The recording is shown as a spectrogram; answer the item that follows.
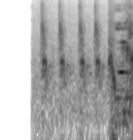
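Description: Quick, even panting breaths, about four a second, starting after a brief silence, with a rising voice coming in near the end.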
